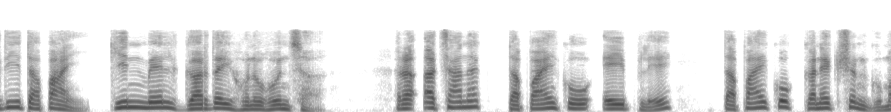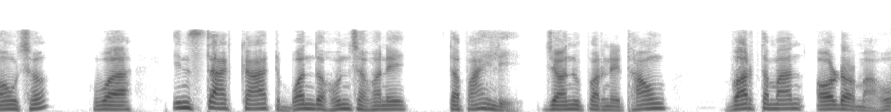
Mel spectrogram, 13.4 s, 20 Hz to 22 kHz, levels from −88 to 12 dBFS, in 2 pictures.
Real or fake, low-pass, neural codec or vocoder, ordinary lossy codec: fake; 7.2 kHz; codec, 16 kHz in and 24 kHz out, 1 kbps, XY-Tokenizer; none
